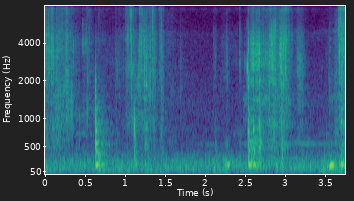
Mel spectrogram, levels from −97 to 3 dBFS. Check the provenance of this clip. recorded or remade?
recorded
